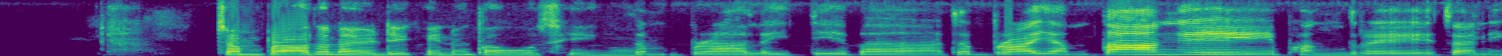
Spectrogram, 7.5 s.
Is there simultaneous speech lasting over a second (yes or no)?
no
